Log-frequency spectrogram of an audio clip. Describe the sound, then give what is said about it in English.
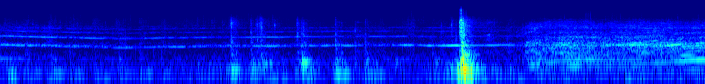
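A fire chief's car siren wails with a steady, sustained tone while its engine roars beneath it, speeding past in pursuit of a fleeing car, with a sharp bang midway and the motor revving louder toward the end. “We'll take the fire chief's car. The fast one.”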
